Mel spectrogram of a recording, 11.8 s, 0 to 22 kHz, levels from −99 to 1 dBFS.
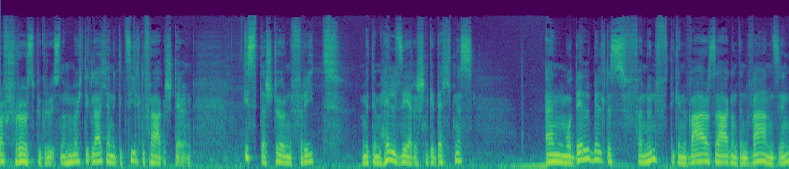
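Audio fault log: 1.03–1.11 s, short stall from a late packet: a packet arrived late, so the receiver held the last sound about 53 ms, nothing lost, just a brief drawn-out sound with a slight buzz or dip.
6.46–7.67 s, jitter buffer speed-up: the receiver trimmed tiny pitch-period slices to shed about 50 ms of backlog, so things run roughly 3% fast, same pitch.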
